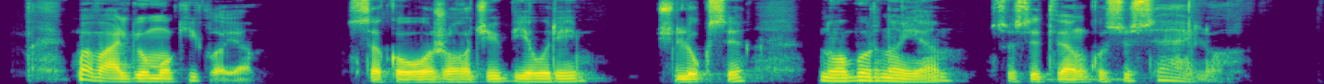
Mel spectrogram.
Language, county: Lithuanian, Vilnius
